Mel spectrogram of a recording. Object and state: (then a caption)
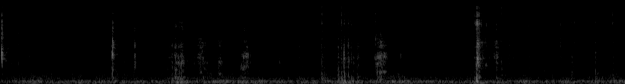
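Dry bar soap being shaved. A metal box-cutter blade shaves flakes off a solid, dry pink bar of soap. Quiet, dry scraping and crumbly crunching strokes repeat over a low rumble, with a few sharper, bright clicks standing out as the blade bites in.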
